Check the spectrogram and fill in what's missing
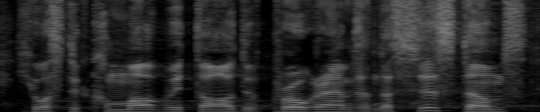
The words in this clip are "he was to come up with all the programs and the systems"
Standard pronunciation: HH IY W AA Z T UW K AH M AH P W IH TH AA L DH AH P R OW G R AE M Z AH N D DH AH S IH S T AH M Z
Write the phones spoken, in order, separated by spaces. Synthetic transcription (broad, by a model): HH IY W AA S T UW K AH M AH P W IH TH AA L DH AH P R OW G R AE M S AH N D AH S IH S T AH M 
